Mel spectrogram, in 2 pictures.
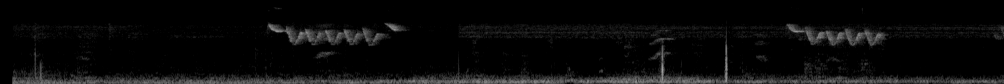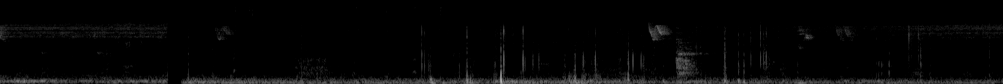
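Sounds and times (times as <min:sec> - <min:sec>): low background rumble: 0:00.2 - 0:11.2
small bird chirping: 0:01.6 - 0:20.0.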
